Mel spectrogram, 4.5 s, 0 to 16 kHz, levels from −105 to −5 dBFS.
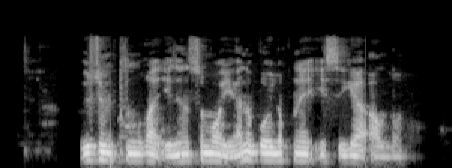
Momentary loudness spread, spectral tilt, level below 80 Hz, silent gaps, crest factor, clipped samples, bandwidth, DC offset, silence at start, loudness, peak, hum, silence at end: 7 LU; -6.5 dB/octave; -66 dBFS; none; 16 dB; under 0.1%; 7.8 kHz; under 0.1%; 0.8 s; -25 LUFS; -10 dBFS; none; 0.5 s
